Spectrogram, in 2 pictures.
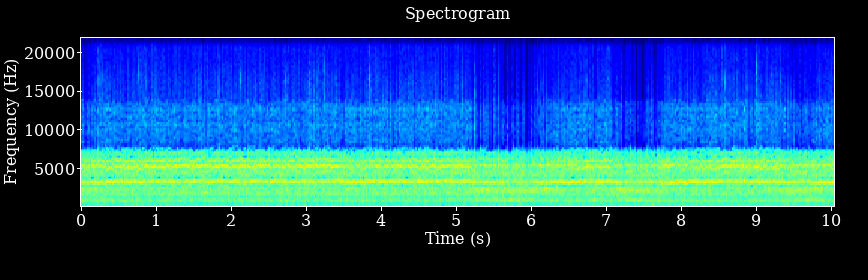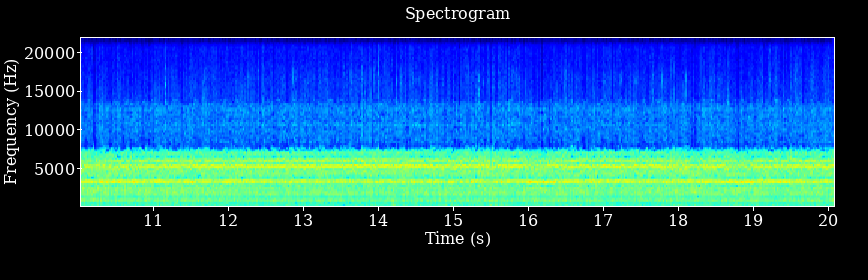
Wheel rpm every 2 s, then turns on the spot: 230, 230, 230, 220, 220, 230, 230, 230, 230, 230.
none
